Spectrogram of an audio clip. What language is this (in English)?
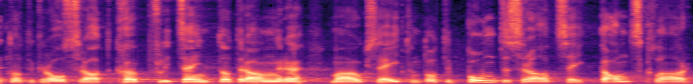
Swiss German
